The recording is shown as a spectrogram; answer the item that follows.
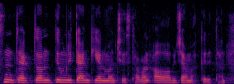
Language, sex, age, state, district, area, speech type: Kashmiri, female, 30-45, Jammu and Kashmir, Srinagar, rural, spontaneous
